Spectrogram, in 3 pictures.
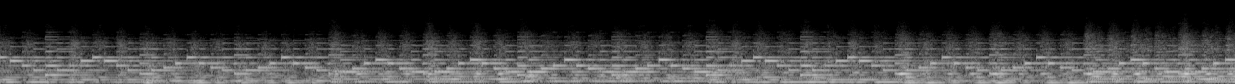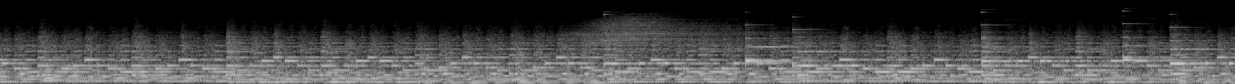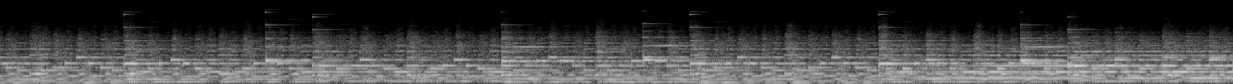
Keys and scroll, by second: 1.4-3.5 typing, 5.0-5.8 typing, 9.7-10.4 typing, 11.6-14.7 typing, 17.8 typing, 20.6 typing, 24.2-37.0 typing.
